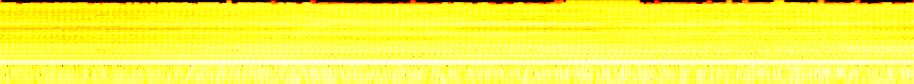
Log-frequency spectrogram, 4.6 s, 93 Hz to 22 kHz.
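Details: Frigobar converted from 220V to a new 12V compressor with a 20 fuse and an added cooling fan, cooling well: steady buzzing hum with a fixed high tone and a fast rattle about four per second; owner suspects base vibration or gas overcharge.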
